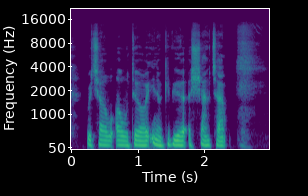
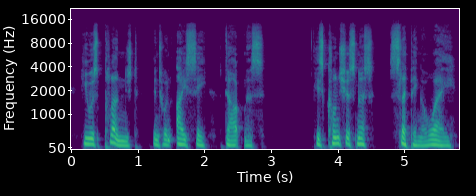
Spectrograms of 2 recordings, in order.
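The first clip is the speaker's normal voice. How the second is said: ordinary delivery, nothing marked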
